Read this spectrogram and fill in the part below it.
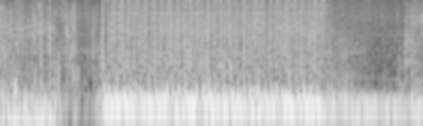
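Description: A heavy gun fires rapid bursts of loud shots.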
